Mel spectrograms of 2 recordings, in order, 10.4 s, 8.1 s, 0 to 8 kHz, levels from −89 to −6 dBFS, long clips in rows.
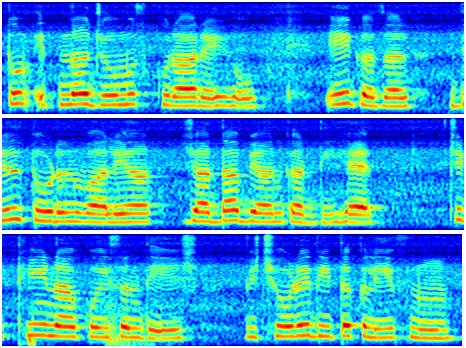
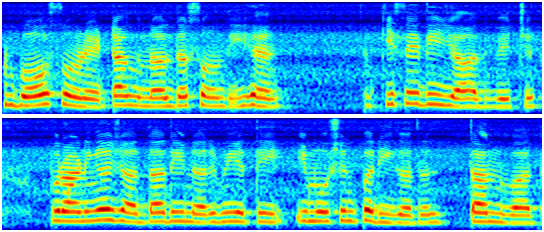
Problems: constant background noise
